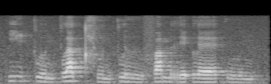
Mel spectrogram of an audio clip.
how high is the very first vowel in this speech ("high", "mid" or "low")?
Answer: high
